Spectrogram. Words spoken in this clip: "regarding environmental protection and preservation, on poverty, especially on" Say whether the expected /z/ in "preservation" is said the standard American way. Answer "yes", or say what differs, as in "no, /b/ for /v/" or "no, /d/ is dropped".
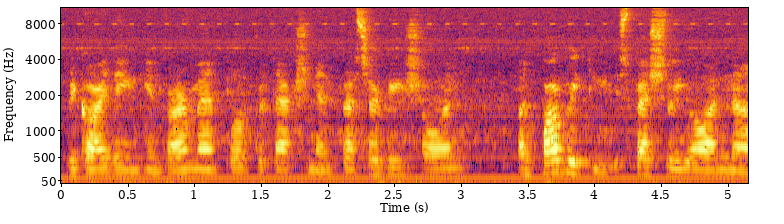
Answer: no, /s/ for /z/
